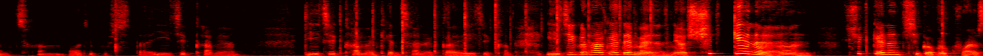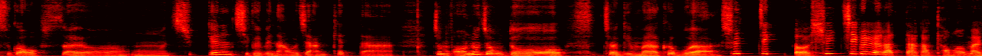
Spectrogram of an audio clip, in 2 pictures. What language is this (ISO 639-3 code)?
kor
